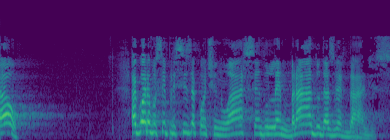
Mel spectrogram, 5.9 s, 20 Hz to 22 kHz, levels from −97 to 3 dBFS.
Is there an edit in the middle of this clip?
no; 0 cuts

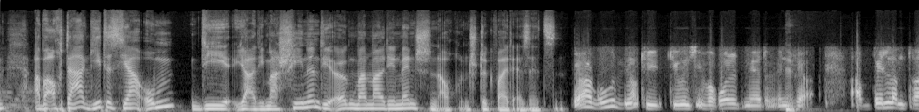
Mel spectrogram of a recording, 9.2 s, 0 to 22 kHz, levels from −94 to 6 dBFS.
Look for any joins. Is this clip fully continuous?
no; 3 cuts; at 1.8 s, 5.7 s, 6.4 s

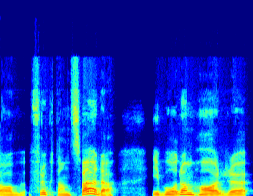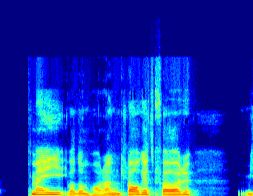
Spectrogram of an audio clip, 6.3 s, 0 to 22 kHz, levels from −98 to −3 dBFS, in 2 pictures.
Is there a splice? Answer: yes; 4 cuts; at 2.2 s, 3.5 s, 4.0 s, 5.1 s

